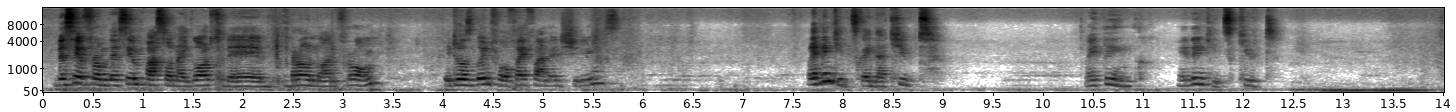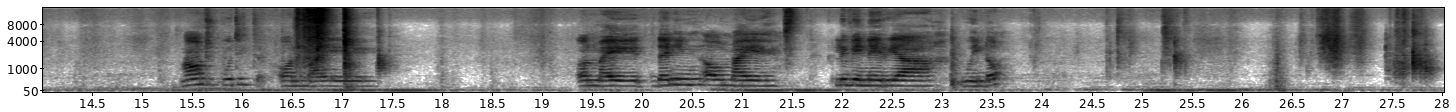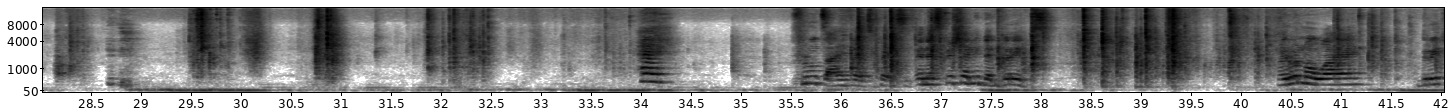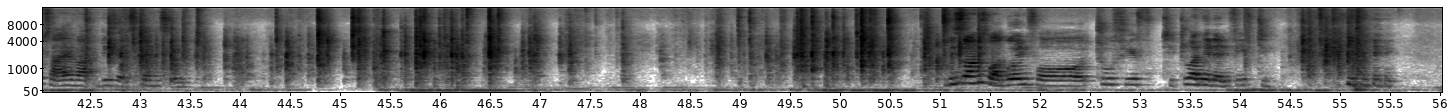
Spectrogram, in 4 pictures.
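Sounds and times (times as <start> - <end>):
rustling of bought items: 0.0 - 56.0
grocery packaging rustling: 35.8 - 51.6.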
